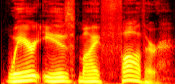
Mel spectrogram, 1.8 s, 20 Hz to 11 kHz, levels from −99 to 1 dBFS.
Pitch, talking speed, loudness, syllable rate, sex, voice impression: 145 Hz, 135 wpm, -15 LUFS, 3.7 syllables/s, male, masculine, slightly young, slightly calm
